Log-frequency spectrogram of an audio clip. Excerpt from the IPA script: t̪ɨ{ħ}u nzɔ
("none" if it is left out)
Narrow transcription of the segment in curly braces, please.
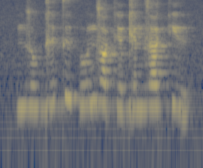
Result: ʔ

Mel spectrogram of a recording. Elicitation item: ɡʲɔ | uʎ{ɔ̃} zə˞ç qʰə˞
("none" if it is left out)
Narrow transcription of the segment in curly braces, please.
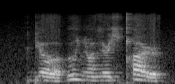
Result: ɔ̃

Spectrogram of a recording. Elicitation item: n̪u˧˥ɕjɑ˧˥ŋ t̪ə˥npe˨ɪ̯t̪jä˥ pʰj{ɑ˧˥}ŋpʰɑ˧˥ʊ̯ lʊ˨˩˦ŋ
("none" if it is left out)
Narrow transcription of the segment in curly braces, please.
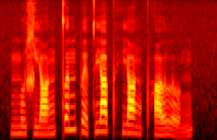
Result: ɑ˥˩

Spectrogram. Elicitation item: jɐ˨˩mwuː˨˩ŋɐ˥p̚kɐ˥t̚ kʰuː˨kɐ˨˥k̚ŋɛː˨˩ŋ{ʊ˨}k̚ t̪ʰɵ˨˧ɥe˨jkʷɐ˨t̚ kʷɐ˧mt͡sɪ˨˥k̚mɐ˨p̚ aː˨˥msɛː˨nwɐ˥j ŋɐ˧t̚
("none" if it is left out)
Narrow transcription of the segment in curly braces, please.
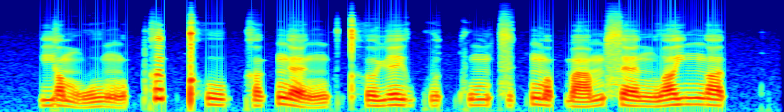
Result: ʊ˨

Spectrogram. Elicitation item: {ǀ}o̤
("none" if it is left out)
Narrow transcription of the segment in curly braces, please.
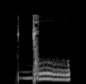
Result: ɡ͡ǀ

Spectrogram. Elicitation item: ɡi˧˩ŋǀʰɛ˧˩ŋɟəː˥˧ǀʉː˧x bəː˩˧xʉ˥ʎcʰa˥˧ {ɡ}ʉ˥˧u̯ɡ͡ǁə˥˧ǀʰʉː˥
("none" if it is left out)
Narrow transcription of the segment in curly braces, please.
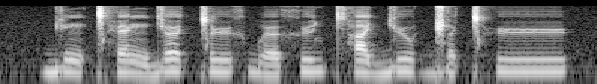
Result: ɟ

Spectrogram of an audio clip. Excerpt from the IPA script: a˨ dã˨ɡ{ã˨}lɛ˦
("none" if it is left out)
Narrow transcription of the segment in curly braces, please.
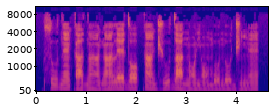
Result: ã˨˦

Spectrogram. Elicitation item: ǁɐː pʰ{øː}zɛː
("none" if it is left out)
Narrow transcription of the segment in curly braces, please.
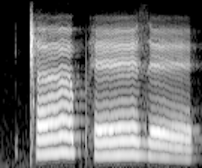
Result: ɛː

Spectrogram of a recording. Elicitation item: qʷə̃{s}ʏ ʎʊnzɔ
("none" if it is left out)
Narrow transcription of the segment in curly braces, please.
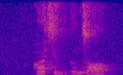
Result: s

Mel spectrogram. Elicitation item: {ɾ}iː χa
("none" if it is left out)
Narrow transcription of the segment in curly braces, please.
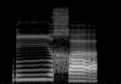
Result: ɾ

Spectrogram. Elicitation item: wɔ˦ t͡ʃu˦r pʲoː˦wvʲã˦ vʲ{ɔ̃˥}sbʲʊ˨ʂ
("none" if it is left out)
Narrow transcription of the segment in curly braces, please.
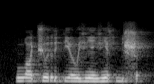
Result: ɔ̃˥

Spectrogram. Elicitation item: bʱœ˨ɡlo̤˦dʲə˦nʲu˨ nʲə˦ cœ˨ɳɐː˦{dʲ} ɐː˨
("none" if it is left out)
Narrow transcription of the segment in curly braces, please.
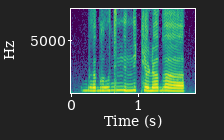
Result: ɡ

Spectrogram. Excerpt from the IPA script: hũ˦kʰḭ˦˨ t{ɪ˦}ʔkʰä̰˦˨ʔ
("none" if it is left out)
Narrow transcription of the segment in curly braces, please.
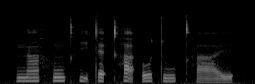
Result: ɛ˦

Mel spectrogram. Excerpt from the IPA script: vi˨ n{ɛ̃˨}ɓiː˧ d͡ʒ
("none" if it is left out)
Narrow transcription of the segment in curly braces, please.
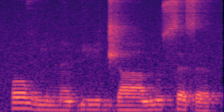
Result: ɛ̃˨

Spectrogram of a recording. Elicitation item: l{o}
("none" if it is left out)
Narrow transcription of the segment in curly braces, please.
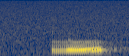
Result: o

